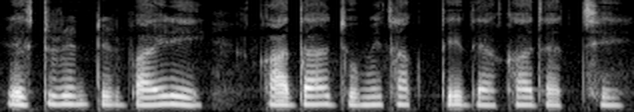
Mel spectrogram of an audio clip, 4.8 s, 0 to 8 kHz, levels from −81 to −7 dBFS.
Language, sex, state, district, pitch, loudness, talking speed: Bengali, female, West Bengal, Cooch Behar, 205 Hz, -20 LUFS, 90 wpm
